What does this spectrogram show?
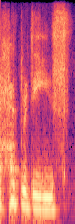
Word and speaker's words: Hebrides: And then in the northern part of Scotland, the islands off the north of Scotland, there's the Hebrides.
